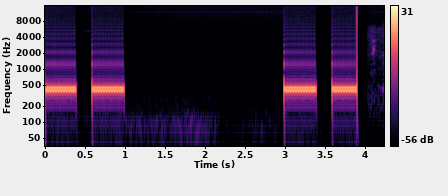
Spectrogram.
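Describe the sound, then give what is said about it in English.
A telephone ringback tone for an outgoing call: two pairs of steady, mid-pitched electronic rings, each burst under half a second, with a pause between pairs, ending in a brief click. “We thought we'd give you a ring.”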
